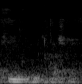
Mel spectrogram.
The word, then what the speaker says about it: Keene: It's actually pronounced Keene.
